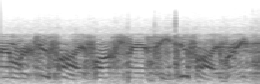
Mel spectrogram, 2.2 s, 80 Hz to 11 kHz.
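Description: Voice of a distant station in single-sideband on the 2-metre band, received over a sporadic-E opening and heard through the transceiver's speaker, thin and narrow with no low end. A brief steady whistle sits under the voice near the end.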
